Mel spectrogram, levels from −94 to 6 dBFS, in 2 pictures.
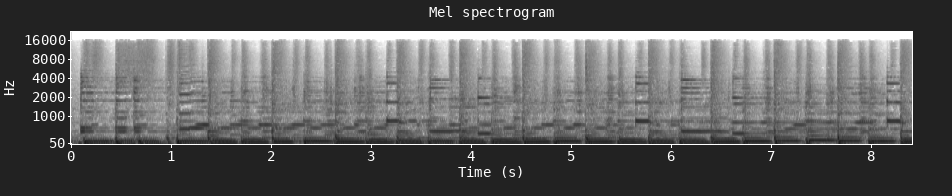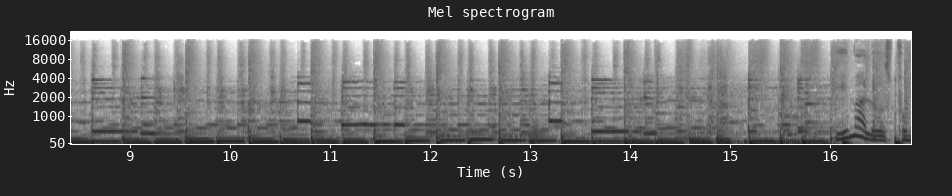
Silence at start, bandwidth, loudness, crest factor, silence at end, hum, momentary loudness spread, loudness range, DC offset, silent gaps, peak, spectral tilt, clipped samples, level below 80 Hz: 0 s; 16.5 kHz; -13 LUFS; 12 dB; 0 s; none; 2 LU; 1 LU; under 0.1%; none; 0 dBFS; -6 dB/octave; under 0.1%; -18 dBFS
